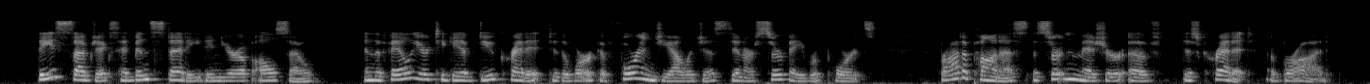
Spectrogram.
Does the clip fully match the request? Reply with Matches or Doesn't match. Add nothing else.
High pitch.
Doesn't match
